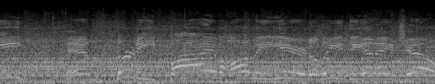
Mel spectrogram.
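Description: A man's voice talking over the steady noise of an ice-hockey arena crowd.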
